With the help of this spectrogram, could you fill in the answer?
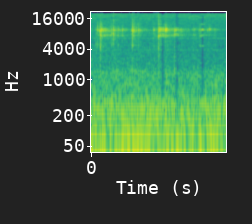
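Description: Metal buttons sewn onto fabric double-pointed knitting needle cases are shaken, giving a quick, thin rattle of small metallic clicks with a bright high ring. Three brief clatters stand out over the 1.1 seconds. The rattle is considered undesirable because it sounds cheap.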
